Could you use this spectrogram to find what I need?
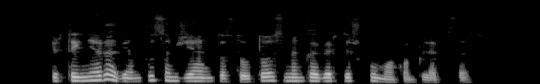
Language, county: Lithuanian, Kaunas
